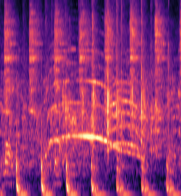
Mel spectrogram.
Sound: audience Cheers

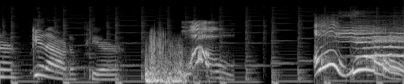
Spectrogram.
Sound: boom!

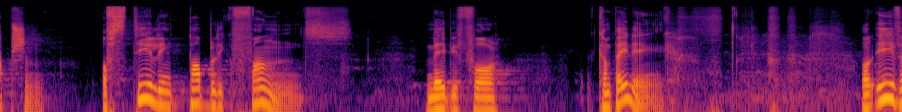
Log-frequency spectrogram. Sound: laughter

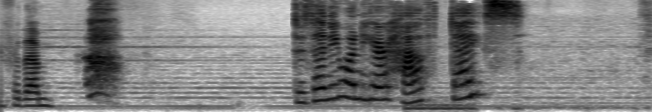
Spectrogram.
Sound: gasps

